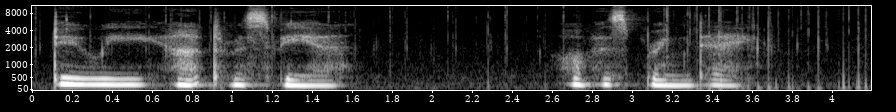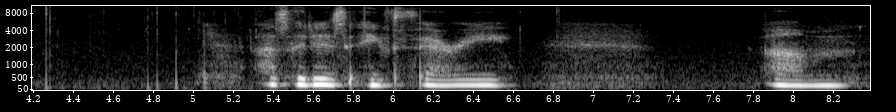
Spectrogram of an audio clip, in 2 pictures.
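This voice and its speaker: A woman hosting an ASMR product review in a soft, breathy whisper, with an unhurried, measured delivery. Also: medium pitch, poor audio. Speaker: ASMR video host.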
